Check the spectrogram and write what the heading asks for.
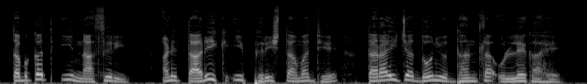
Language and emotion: Marathi, neutral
